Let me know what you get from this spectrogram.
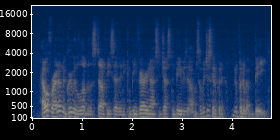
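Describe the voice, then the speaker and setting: Over noticeable background noise, a man with a medium-pitched voice talks at a very fast pace with ordinary pitch variation. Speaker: music commentary YouTuber. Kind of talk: casual tier list commentary. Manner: frequent fillers and hesitations.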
